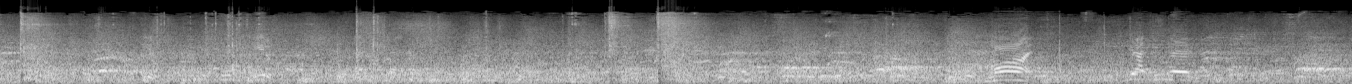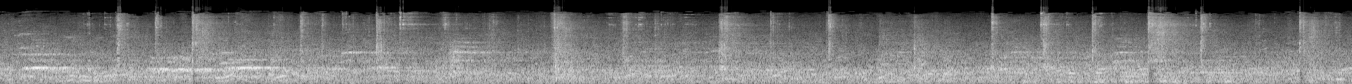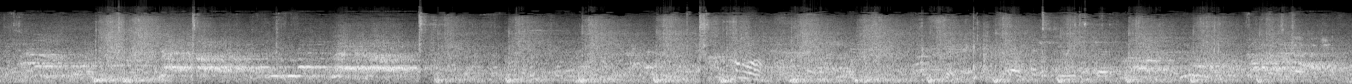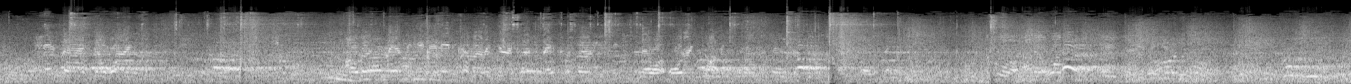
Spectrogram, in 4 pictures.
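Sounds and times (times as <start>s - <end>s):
crowd chatter in a hall: 0.0s - 54.0s.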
